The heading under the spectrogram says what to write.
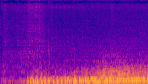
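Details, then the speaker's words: Car sitting unused a long time in cold Georgia weather, after many attempts: engine cranks, catches and climbs into a steady, even rumble as it warms, no misses or knocks; starts and runs. "i thought i was going to try to cut off but as you can see um don't know if y'all can hear me but you can see she runs"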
